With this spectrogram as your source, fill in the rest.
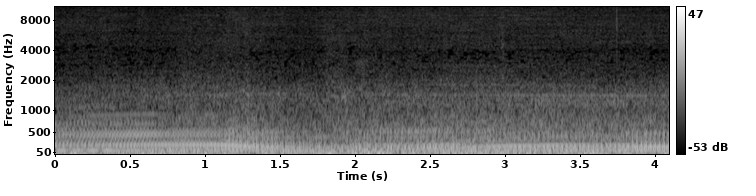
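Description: A Honda Rebel motorcycle engine runs close and loud, with a steady idle that swells into a rev and then settles back to a rumbling drone, with no talk.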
